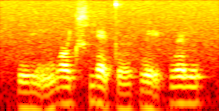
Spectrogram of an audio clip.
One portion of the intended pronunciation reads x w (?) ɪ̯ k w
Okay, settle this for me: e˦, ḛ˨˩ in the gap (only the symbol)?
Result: ḛ˨˩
